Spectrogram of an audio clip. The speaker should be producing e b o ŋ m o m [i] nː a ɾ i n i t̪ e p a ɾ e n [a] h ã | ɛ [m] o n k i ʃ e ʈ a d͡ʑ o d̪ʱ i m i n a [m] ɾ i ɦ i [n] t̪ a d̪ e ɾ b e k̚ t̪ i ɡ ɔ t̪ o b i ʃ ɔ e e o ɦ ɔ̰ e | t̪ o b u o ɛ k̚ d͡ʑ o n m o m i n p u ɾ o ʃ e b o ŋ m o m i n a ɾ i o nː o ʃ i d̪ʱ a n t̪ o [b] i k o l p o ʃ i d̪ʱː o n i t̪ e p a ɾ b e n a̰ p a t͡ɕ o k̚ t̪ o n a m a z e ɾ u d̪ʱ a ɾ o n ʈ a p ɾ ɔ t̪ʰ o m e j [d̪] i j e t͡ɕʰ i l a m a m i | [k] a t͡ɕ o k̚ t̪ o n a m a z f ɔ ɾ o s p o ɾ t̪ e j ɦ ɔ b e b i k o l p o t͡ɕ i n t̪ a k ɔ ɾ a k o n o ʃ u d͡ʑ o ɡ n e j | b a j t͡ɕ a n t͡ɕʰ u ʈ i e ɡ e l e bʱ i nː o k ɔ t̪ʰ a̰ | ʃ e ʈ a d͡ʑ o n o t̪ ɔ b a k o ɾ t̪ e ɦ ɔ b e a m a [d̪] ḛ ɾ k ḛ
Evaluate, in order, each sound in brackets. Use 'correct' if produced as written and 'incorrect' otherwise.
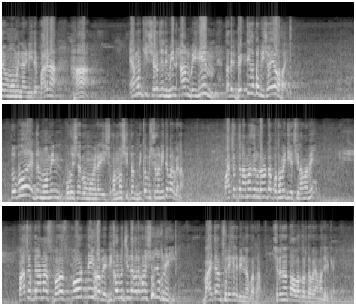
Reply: correct, correct, correct, correct, incorrect, correct, correct, incorrect, correct

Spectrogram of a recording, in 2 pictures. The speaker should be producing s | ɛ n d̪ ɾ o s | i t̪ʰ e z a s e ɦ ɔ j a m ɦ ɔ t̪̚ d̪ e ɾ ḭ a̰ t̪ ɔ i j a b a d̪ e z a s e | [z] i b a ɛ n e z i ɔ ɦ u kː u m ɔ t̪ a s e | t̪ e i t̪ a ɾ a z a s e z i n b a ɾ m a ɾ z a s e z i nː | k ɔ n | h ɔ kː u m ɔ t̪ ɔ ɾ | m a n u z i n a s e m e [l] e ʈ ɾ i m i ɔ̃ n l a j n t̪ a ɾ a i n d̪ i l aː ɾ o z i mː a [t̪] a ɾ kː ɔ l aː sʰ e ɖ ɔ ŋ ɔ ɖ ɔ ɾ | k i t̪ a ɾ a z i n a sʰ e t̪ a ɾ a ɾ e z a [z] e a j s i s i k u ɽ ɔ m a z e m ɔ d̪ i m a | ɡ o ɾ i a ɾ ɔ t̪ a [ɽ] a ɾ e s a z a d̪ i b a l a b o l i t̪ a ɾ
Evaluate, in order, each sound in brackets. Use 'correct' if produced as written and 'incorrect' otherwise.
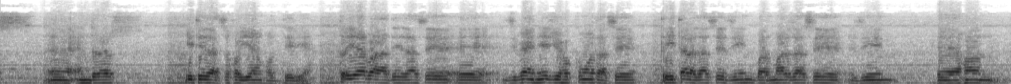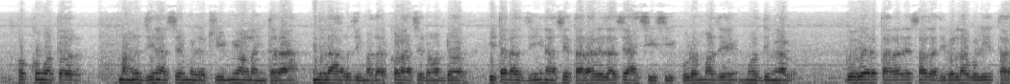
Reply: correct, correct, incorrect, incorrect, incorrect

